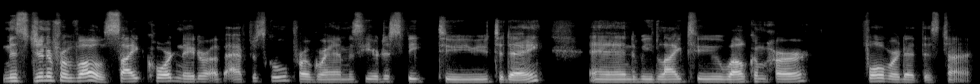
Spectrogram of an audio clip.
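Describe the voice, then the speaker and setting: A man with a mid-range voice introduces speakers at a school orientation. He announces slowly and formally, and his sound is dry and close over a video call. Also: medium pitch, steady tone, dry recording. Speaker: orientation host.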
